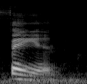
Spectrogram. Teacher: is made using the lips and teeth and is a fricative sound and is voiceless the vocal cords do not vibrate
